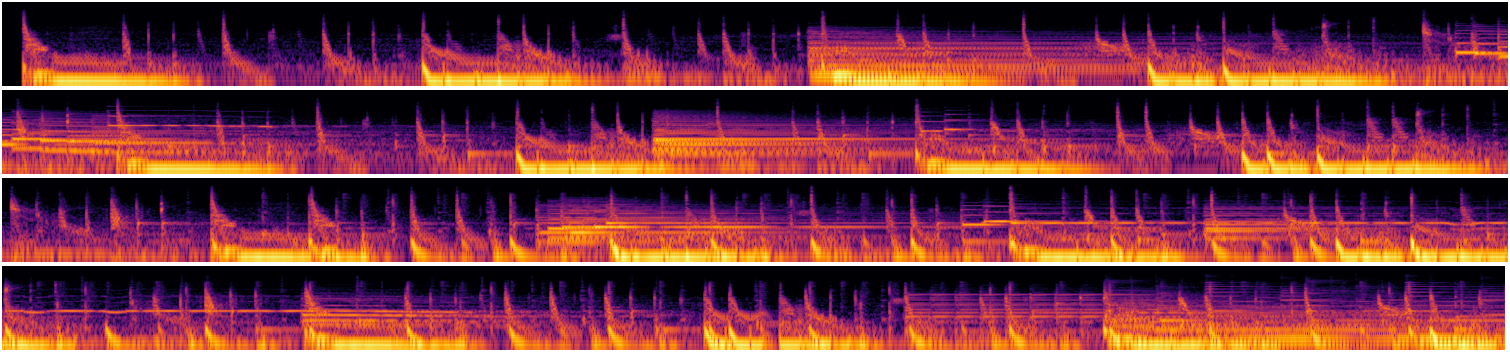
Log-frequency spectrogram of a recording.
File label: contemporary urban pop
